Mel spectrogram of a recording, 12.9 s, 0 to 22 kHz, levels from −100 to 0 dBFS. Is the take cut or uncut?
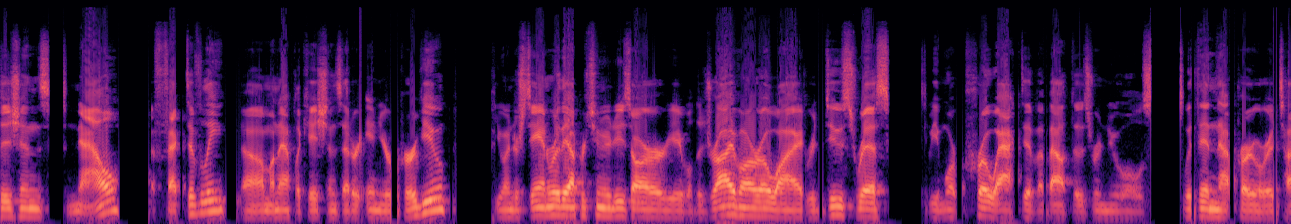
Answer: cut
